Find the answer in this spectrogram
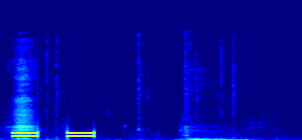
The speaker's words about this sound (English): All right, you dial.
